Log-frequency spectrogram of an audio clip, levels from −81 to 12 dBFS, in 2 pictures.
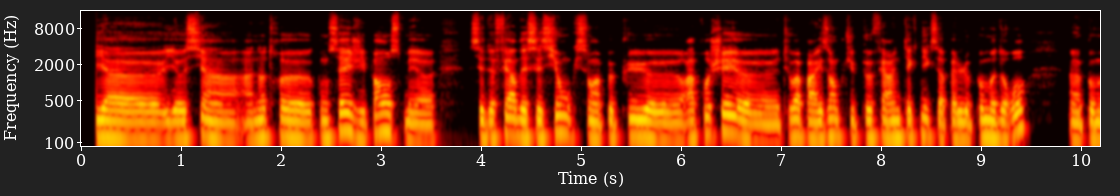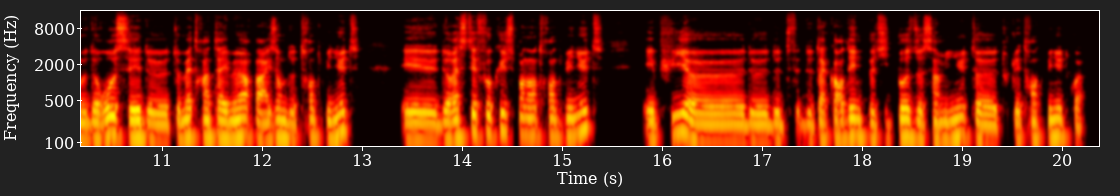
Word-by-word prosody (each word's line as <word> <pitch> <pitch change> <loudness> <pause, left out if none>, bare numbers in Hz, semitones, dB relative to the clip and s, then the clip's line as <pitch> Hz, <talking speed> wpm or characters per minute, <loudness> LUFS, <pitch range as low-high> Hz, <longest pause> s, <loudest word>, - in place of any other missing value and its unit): Et 120 0 +4
heu, 110 -1 +2
il 110 - -1
y - - +1
a - - +2
aussi 115 +3 +1
un 120 -2 +2 0.3
un 110 +2 -4
autre, 120 +1 -2
heu, 115 -2 +2
conseil, 120 +7 +1
j'y 115 -6 -3
pense 145 +2 0
mais, 110 -1 -2
heu, 100 -1 -3 0.3
c'est 115 - 0
de 115 - 0
faire 125 +3 +1
des 120 -1 +3
sessions 120 +4 +1
qui 120 - -7
sont 115 -2 0
un 110 - 0
peu 115 +3 -3
plus, 120 +1 +1
heu, 110 -1 +1
rapprochées, 135 +7 +1
heu, 105 -5 0
tu - - -14
vois 125 -1 +2
par 115 -1 +3
exemple, 120 +2 -1
tu - - -6
peux 120 0 -1
faire 115 -1 -1
une 115 0 +1
technique 120 +2 -3
qui - - -3
s'appelle 115 - -2
le 110 -2 0
pomodoro. 120 - 0 0.4
Heu, 105 -2 -2
pomodoro, 110 +3 +2
c'est 120 -2 +5
de 105 -3 0
te - - -4
mettre 120 +1 0
un 120 - +3
timer, 115 +1 +3
par 105 -3 +4
exemple 115 +1 0
de 105 - -3
30 120 +1 -7
minutes 150 +8 -1 0.4
et 105 -1 +2
de 110 +3 +1
rester 120 +5 +3
focus 145 0 -2
pendant 130 -2 0
30 120 -1 -5
minutes 155 +8 -1 0.4
et 110 - 0
puis, 150 +3 0
heu, 100 -2 +1
de 100 0 0
de 105 +2 -2
te 100 - -8
f - - -10
de 105 - -7
t'accorder 110 +4 +1
une 120 -2 0
petite 105 -1 -6
pause 125 -1 +4
de 115 -1 -1
5 105 +1 -1
minutes, 120 +3 -2
heu, 100 -3 +1
toutes - - -19
les 110 - 0
30 110 +2 -5
minutes, 120 0 0
quoi. - - -8
115 Hz, 240 wpm, -23 LUFS, 110-125 Hz, 0.4 s, c'est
